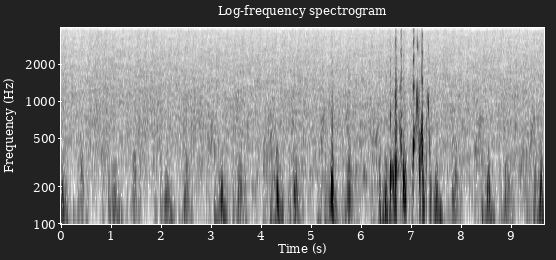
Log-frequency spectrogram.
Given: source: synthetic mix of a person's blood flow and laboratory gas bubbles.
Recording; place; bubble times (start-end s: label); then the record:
Doppler ultrasound of blood flow; precordium
6.55-6.94 s: bubbles
7.01-7.40 s: bubbles
From the record:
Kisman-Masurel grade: 213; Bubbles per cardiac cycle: several, 3 to 8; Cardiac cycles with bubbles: 1 to 10%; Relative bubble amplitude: loud (0.450 to 0.775); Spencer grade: 1 (occasional bubble signal discernible with the cardiac motion signal, with majority of cardiac periods free of bubbles); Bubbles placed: anywhere in the cardiac cycle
